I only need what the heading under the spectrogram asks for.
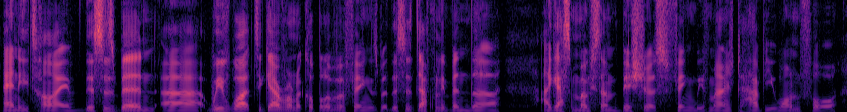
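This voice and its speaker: A man hosts a casual podcast interview in a bright, smooth voice. His mid-pitched delivery is recorded close and dry. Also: fairly quick, no room sound. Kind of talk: casual behind-the-scenes interview.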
